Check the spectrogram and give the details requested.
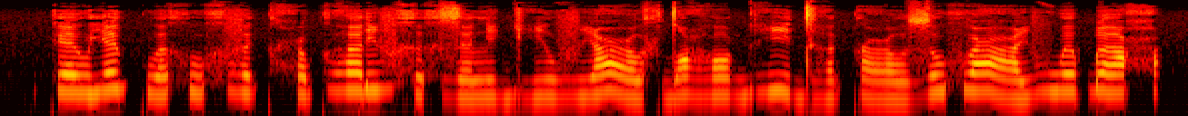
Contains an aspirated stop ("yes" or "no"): no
